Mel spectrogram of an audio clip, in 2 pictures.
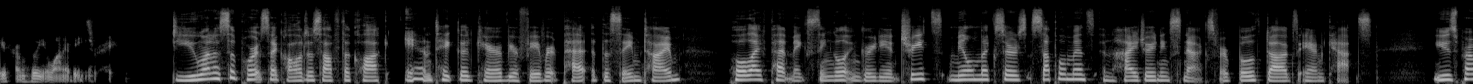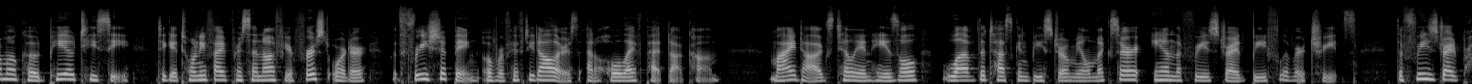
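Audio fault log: Nothing to log here, as the speech comes across with no audible faults anywhere in the clip.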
